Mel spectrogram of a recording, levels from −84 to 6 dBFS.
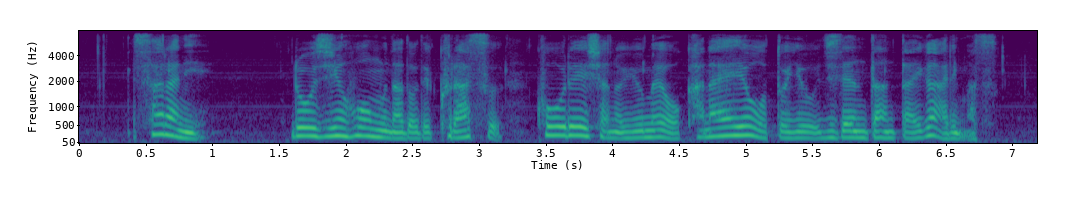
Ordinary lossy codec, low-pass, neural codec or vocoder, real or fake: none; 7.2 kHz; none; real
